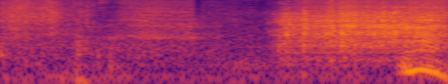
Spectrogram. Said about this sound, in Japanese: 鼻かんでもいいですか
